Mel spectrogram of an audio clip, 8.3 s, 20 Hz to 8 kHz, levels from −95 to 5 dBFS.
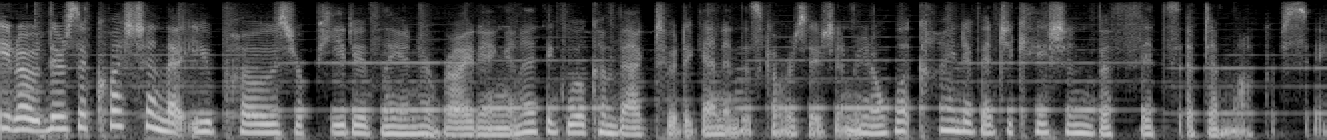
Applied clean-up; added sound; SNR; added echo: neural mask model RNNoise.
